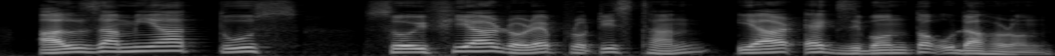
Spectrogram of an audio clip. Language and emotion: Assamese, neutral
